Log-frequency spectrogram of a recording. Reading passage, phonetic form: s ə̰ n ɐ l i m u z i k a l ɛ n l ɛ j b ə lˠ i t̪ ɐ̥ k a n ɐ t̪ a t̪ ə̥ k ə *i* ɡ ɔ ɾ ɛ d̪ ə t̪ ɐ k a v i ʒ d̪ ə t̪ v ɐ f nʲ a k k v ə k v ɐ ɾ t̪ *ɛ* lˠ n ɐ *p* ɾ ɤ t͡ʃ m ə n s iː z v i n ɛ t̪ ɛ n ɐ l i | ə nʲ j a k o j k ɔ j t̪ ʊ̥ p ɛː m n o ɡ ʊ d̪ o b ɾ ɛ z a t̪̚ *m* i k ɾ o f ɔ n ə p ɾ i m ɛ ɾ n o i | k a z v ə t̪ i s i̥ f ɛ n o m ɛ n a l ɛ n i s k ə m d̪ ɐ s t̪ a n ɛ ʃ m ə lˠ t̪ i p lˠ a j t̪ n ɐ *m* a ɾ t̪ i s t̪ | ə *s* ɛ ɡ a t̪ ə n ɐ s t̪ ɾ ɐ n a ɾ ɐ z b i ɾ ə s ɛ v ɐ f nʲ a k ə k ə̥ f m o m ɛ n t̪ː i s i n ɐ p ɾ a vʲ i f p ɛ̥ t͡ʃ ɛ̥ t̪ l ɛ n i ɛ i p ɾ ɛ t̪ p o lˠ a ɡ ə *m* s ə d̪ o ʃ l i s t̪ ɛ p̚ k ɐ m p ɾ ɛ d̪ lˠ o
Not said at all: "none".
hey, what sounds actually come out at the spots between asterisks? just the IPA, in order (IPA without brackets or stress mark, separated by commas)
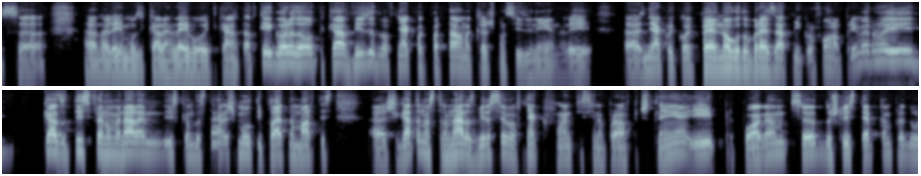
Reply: i, a, k, m, m, ʃ, m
